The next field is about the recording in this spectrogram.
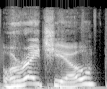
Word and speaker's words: Horatio: It's Horatio. It's like English. Horatio. Oh, now I remember how Carl Cox was pronouncing it in those videos. – Yes. – Welcome to the show, Horatio.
